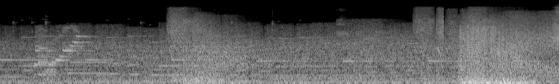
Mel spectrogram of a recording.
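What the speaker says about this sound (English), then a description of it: "Rocket launcher." Rocket launcher blasts in a Windows XP shoot-'em-up game, two loud booming explosions with bright crashing bursts over a steady dense backdrop of game sound.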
